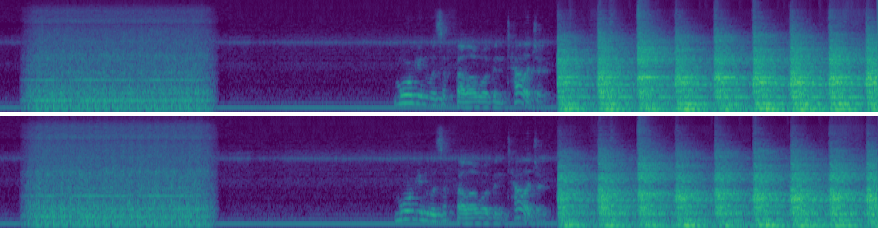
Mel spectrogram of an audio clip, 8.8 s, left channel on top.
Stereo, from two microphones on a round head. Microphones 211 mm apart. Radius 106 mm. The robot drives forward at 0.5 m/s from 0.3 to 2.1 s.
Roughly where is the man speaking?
Left.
